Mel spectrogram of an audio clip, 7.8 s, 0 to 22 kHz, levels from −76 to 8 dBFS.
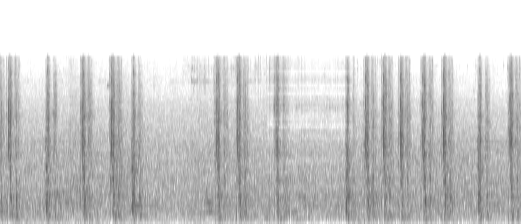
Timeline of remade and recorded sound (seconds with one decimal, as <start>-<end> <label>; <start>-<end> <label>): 0.0-4.0 recorded; 4.0-5.3 remade; 5.3-7.8 recorded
